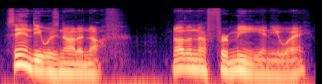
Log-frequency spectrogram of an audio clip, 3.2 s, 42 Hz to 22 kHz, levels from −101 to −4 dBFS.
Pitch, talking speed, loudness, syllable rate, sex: 110 Hz, 170 wpm, -17 LUFS, 5.5 syllables/s, male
